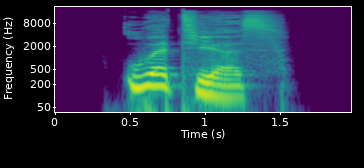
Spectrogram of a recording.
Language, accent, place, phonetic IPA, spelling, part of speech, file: German, Germany, Berlin, [ˈuːɐ̯ˌtiːɐ̯s], Urtiers, noun, De-Urtiers.ogg
- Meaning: genitive singular of Urtier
